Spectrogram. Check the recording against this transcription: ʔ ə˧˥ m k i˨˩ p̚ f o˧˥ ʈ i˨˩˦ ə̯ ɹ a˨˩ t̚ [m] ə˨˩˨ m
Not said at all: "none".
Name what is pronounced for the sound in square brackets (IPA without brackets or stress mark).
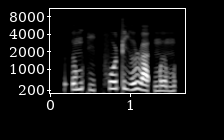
m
